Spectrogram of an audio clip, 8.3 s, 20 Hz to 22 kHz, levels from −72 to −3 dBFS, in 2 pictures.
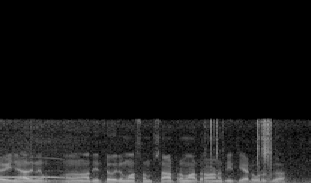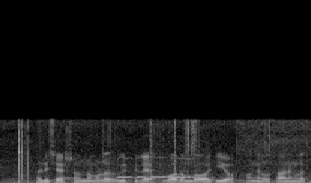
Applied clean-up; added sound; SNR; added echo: none; Hiss + Bird; 7 dB; none.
